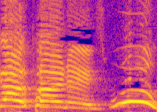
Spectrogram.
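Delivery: cheering voice. Asked by an interviewer for their best cheering voice, a house captain cheers. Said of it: "what's your best cheering voice?".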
